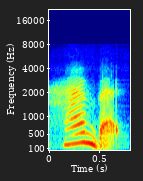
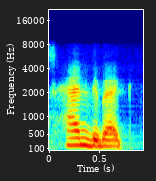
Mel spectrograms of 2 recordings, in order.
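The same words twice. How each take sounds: First: The d is dropped and n becomes m. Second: The n and d are both said clearly. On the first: The speaker calls it right. "Then convert N sound in hand into M. It will be handbag" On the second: The speaker calls it wrong. "not handbag"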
